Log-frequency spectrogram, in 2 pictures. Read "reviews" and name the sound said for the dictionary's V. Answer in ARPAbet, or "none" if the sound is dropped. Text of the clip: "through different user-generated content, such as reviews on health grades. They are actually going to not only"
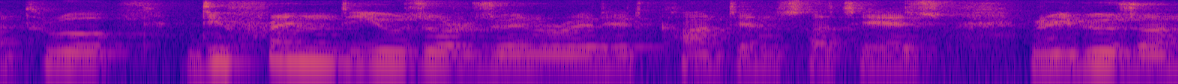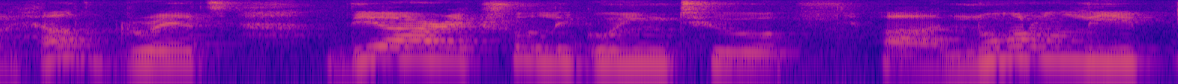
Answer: B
